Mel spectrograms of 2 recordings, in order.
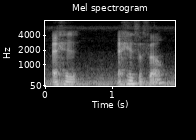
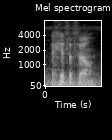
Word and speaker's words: Ahithophel: While Absalom was offering the sacrifices, he sent for Ahithophel, I think that's how you pronounce it, Ahithophel, one of David's counselors who lived in Gilo.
